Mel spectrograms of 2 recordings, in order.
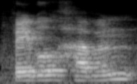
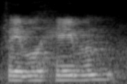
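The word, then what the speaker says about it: Fablehaven: feria Ricardo Palma fue fable Heaven fa Haven no es Heaven de cielo porque así no se escribe Heaven creo de Brandon mool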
